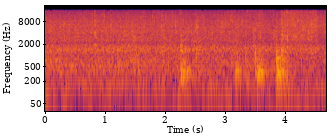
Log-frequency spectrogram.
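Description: Onion and capsicum sizzling steadily in hot oil in a pan. From about halfway through, a wooden spatula stirs the pieces in a few separate strokes.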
